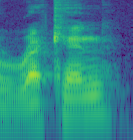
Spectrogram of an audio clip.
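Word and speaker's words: Requin: This is The Reckon. That is how it's pronounced.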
